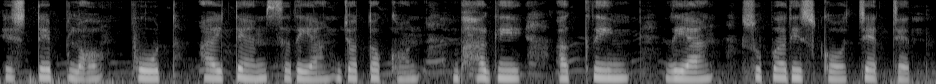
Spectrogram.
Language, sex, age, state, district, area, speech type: Santali, female, 18-30, West Bengal, Bankura, rural, read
